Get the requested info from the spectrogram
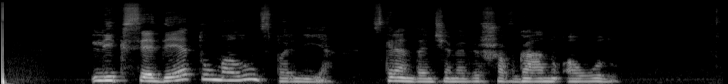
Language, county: Lithuanian, Klaipėda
